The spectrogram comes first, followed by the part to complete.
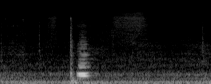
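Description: A car horn gives one short toot a little under a second in, over a low steady hum.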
